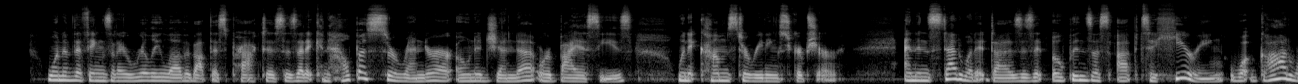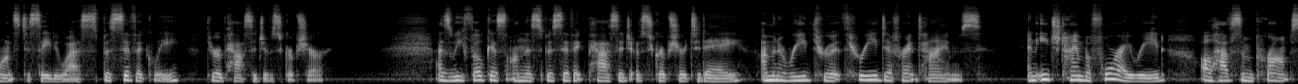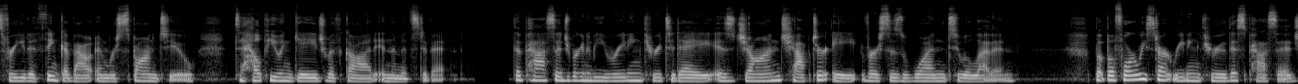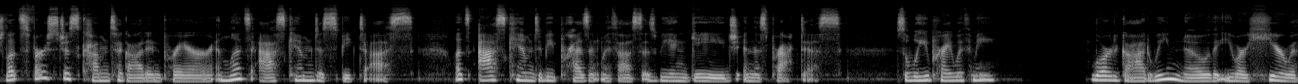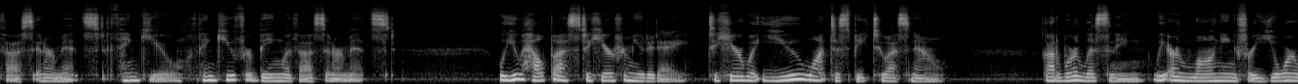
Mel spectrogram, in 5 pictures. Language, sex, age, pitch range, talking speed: English, female, 30-49, 155-225 Hz, 200 wpm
